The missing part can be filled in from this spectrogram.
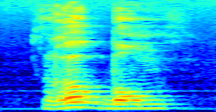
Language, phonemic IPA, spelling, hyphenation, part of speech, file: Dutch, /ˈroːk.bɔm/, rookbom, rook‧bom, noun, Nl-rookbom.ogg
- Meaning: a smoke bomb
